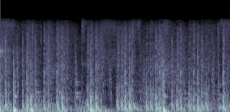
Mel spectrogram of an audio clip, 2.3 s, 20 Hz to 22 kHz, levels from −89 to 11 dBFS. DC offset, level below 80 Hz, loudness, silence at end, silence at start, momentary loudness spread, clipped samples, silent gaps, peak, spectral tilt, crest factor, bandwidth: under 0.1%; -26 dBFS; -24 LUFS; 0 s; 0 s; 4 LU; under 0.1%; none; -4 dBFS; -6 dB/octave; 18 dB; 11.5 kHz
